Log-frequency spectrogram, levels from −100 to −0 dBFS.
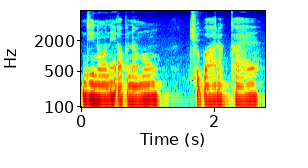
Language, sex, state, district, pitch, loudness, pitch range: Hindi, male, Uttar Pradesh, Shamli, 135 Hz, -18 LUFS, 130-140 Hz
